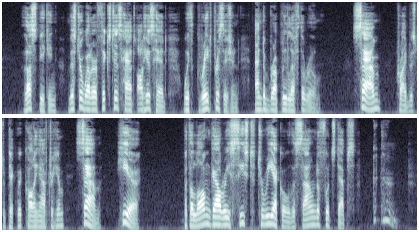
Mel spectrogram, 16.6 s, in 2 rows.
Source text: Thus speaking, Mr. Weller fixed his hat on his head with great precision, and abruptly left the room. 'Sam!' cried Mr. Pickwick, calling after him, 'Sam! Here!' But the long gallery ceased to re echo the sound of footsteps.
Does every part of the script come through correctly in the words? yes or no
yes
